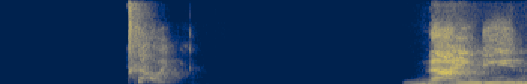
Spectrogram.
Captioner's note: snaps fingers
